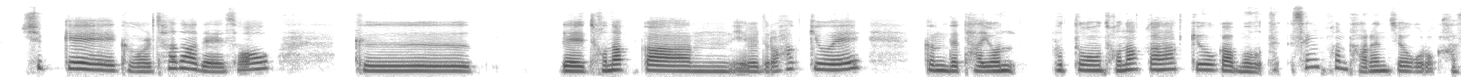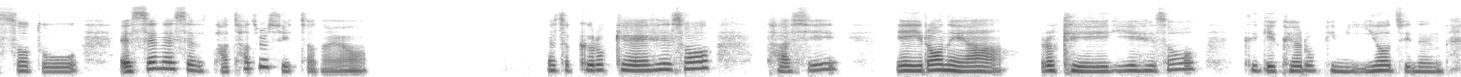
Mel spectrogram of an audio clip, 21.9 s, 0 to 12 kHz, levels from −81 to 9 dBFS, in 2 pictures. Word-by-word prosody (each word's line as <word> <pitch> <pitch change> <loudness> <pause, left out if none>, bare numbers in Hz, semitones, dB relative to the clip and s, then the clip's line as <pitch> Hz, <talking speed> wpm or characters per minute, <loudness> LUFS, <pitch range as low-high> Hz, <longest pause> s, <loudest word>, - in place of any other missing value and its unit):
쉽게 255 -8 +3
그걸 165 -3 -2
찾아내서 245 - +2 0.6
그 185 -2 +2 0.7
네 175 -1 +7
전학 215 +5 +3
간 185 -4 +3
예를 170 - 0
들어 165 +1 -2
학교에 240 +3 +2 0.4
근데 195 -3 +2
다 175 0 -1
연 180 +1 +4 0.3
보통 205 -1 +1
전학 220 +4 +1
간 225 -1 +3
학교가 220 -4 +2
뭐 165 -3 -2 0.2
생 310 +1 -3
생판 295 -4 -5
다른 180 -2 -1
지역으로 180 -3 -2
갔어도 155 -1 -7 0.3
SNS에서 255 +2 +2
다 155 - -7
찾을 255 - -4
수 325 - -10
있잖아요. 90 - -6 1.3
그래서 200 0 -5
그렇게 205 -1 +2
해서 230 +6 +2 0.4
다시 200 +8 -4 0.4
"얘 190 0 +5
이런 205 +2 +5
애야." 175 -3 +1 0.2
이렇게 190 +1 +1
얘기해서 190 +7 -2 0.3
그게 185 -3 -2
괴롭힘이 180 -2 -3
이어지는 165 -3 -2
190 Hz, 245 characters per minute, -29 LUFS, 175-220 Hz, 1.3 s, 네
